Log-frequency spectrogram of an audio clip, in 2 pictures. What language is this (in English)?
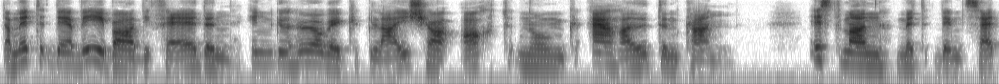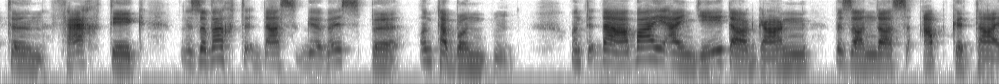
German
